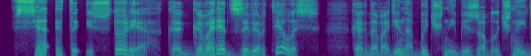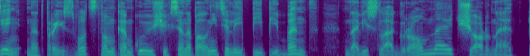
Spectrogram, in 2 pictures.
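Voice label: russian male narration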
